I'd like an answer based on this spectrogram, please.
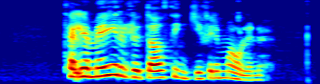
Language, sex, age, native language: Icelandic, female, 30-39, Icelandic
